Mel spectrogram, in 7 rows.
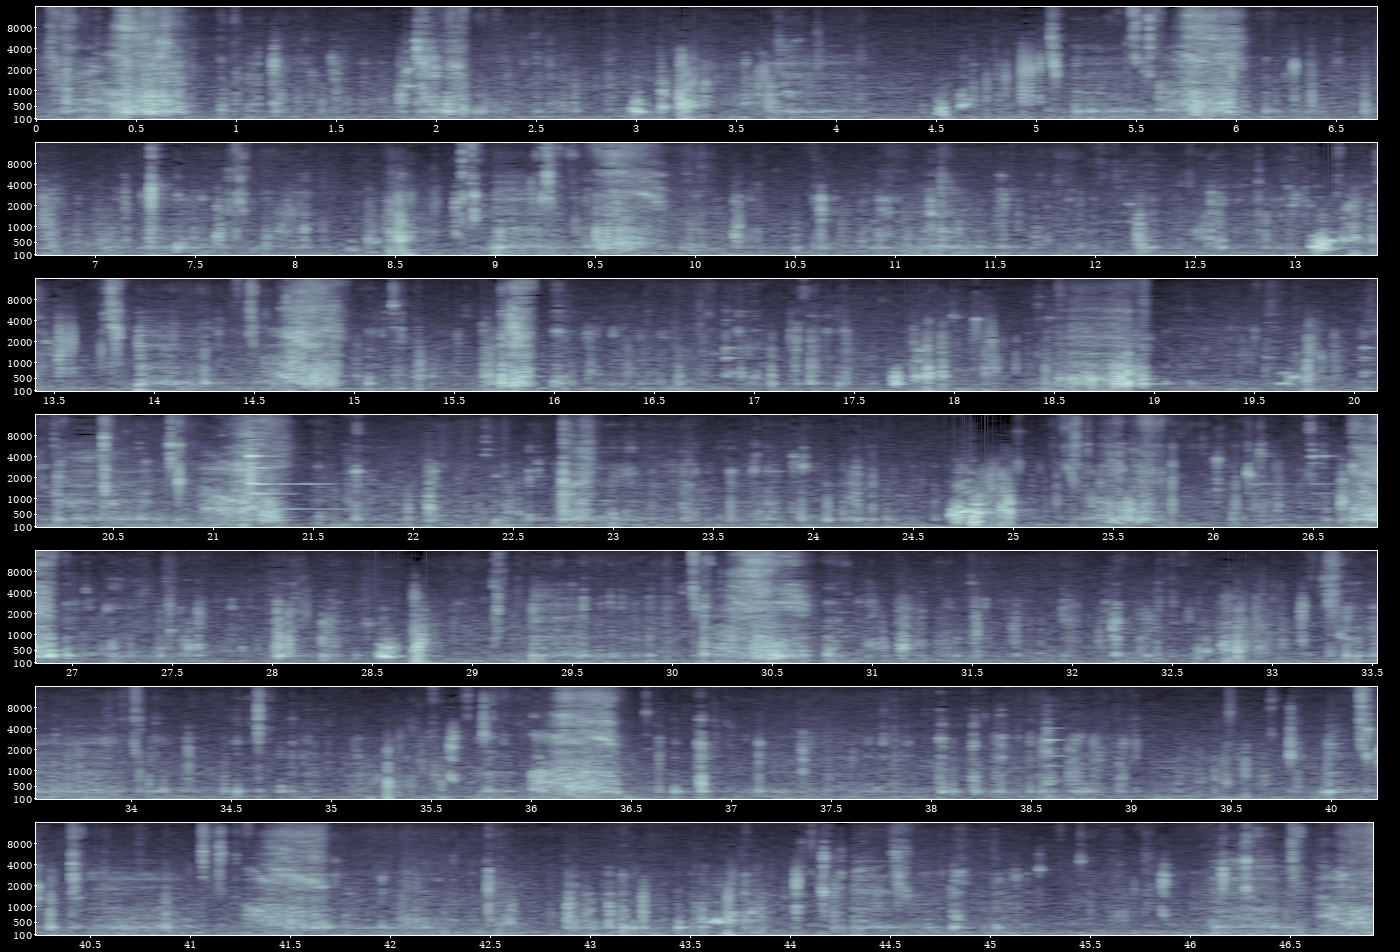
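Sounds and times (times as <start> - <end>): chewing food: 0.0 - 46.9.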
